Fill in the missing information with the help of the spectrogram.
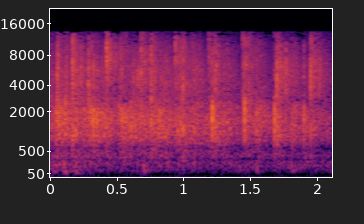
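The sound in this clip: An audience applauds to welcome speakers, with dense, continuous clapping that stays steady and fairly loud.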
